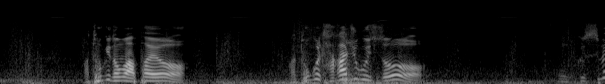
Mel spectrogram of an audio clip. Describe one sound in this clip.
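A magic spell crackles and flares.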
